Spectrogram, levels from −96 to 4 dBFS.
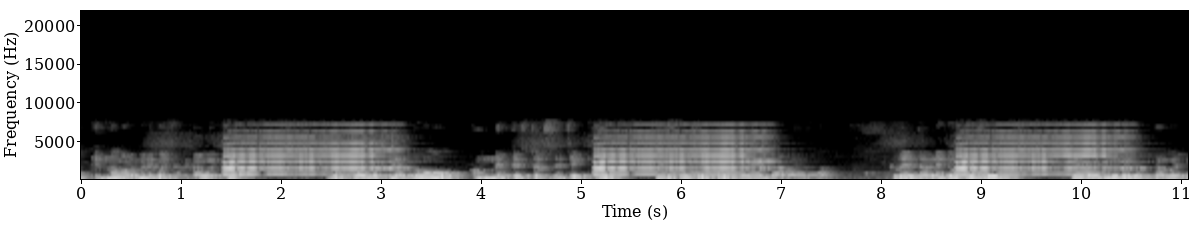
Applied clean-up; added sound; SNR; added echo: classical method WPE with log-MMSE.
